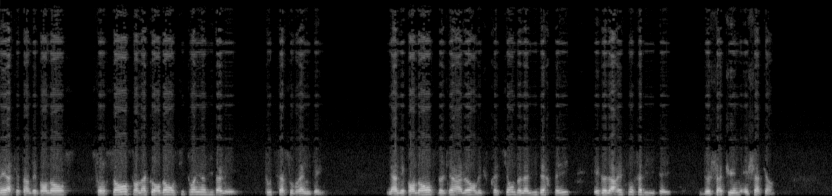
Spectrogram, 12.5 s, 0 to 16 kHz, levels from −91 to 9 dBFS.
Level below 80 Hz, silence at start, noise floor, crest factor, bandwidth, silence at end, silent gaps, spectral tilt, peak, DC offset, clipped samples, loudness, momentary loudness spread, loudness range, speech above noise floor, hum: -78 dBFS; 0 s; -69 dBFS; 18 dB; 16 kHz; 0.9 s; none; -7 dB/octave; -8 dBFS; under 0.1%; under 0.1%; -24 LUFS; 11 LU; 4 LU; 46 dB; none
